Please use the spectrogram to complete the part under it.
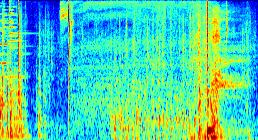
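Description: Water bubbles in a pipe.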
